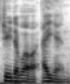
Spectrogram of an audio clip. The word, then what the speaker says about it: Gillan: So I keep saying Gillian as if like Gillian Anderson. like Gillian Anderson from. Even that's not pronounced right. No. So it's Gillan. So it's G-I-L-L-A-N.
